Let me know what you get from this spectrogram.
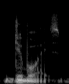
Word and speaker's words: Du Bois: And it says that Du Bois actually pronounced his own name Du Bois.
